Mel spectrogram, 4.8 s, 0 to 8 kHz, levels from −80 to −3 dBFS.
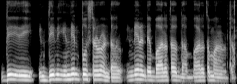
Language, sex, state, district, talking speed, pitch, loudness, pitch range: Telugu, male, Telangana, Karimnagar, 100 wpm, 150 Hz, -13 LUFS, 135-165 Hz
